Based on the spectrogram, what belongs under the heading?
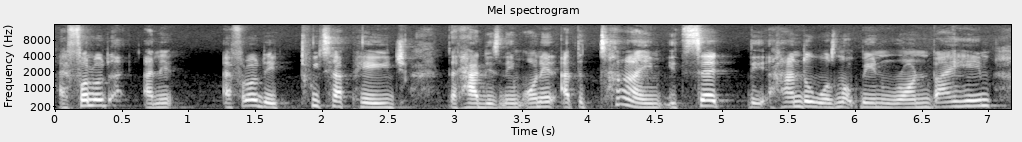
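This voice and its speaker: A young woman, chatting to camera in a vlog, animated and full of "um"s, from her office. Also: fairly low pitch, moderate pace, slight background noise. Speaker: vlogger. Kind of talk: casual talk to camera.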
